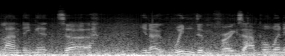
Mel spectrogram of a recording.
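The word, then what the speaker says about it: Wymondham: It's pronounced Windom, isn't it?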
